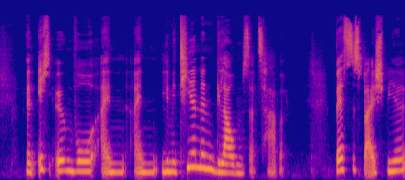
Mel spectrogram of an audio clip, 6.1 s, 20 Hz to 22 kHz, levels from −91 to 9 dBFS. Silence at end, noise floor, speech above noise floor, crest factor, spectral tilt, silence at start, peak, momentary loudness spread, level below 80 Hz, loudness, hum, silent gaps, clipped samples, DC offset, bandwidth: 0 s; -57 dBFS; 36 dB; 18 dB; -4 dB/octave; 0.4 s; -4 dBFS; 11 LU; -74 dBFS; -22 LUFS; none; none; under 0.1%; under 0.1%; 15.5 kHz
